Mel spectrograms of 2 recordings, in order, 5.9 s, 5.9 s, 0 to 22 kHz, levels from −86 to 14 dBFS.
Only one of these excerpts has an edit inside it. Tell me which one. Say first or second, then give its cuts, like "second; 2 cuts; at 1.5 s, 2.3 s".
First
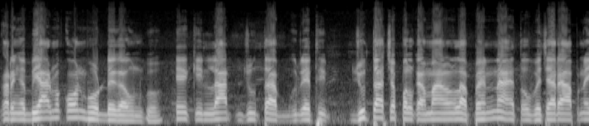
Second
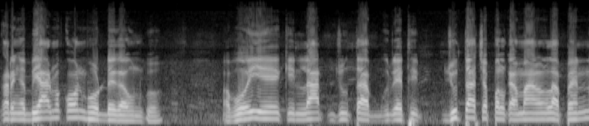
first; 1 cut; at 1.8 s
